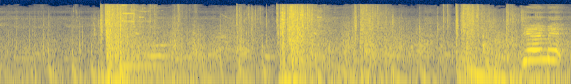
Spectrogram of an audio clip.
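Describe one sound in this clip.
Gunshots crack sharply in quick bursts.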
